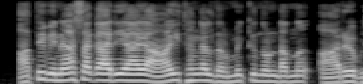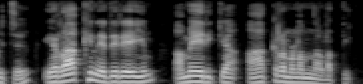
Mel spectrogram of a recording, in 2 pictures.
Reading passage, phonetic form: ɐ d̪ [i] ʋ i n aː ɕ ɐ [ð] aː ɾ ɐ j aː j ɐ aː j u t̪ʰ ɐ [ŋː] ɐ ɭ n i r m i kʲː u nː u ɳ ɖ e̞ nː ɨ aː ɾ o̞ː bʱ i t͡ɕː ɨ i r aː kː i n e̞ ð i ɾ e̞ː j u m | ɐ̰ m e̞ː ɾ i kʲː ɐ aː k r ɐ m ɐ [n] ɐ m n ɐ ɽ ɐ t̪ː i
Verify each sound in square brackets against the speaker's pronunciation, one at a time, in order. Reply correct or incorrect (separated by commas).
correct, incorrect, correct, incorrect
